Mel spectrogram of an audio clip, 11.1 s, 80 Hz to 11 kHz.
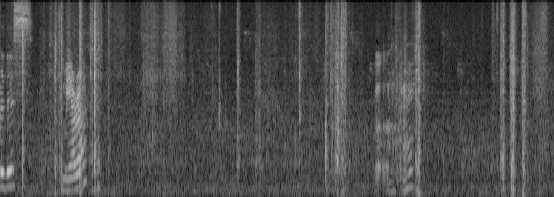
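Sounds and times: cardboard box rustling and scraping: 2.2 - 3.8, 10.1 - 11.0.

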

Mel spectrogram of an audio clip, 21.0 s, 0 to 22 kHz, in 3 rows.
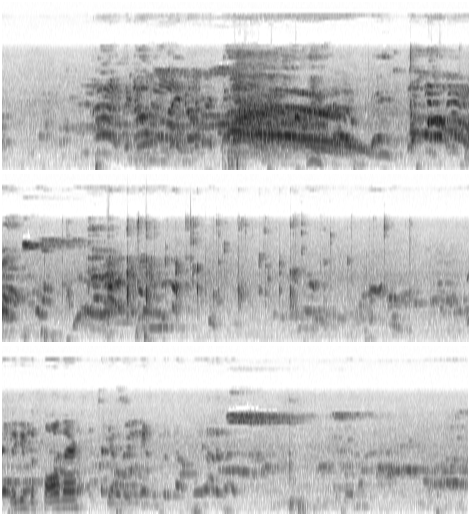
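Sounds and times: crowd shouting: 1.4 - 9.7
people clapping: 4.6 - 6.6, 7.6 - 13.3.

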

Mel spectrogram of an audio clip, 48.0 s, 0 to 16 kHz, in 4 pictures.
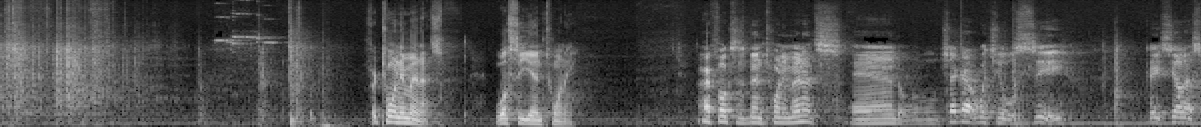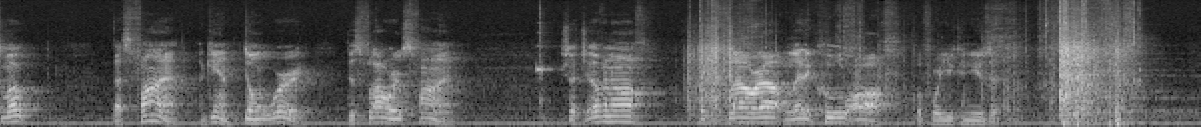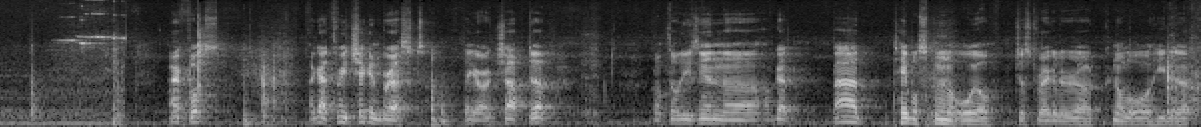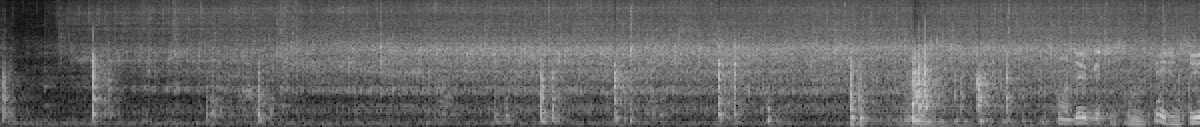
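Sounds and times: low steady hum: 3.5 - 26.4.

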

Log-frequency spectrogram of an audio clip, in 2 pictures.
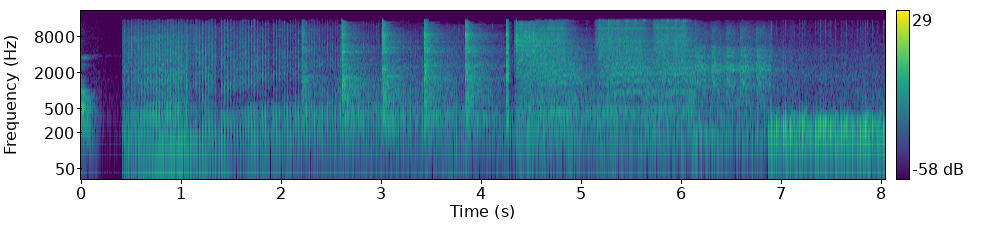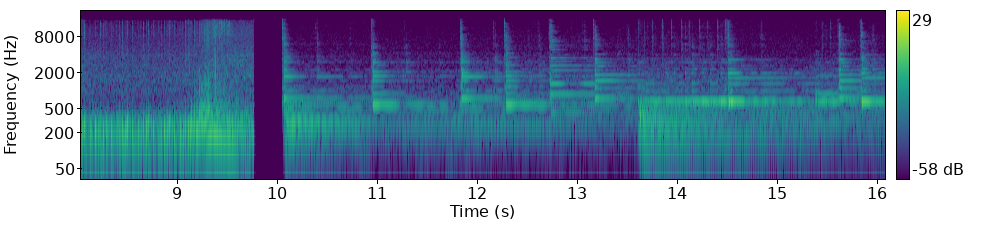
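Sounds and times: motorcycle engine running: 0.4 - 9.8
sharp knocks: 2.0 - 4.4.

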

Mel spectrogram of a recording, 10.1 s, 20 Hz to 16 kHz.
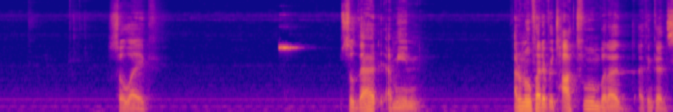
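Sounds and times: high-pitched electronic beep: 4.2 - 4.6.

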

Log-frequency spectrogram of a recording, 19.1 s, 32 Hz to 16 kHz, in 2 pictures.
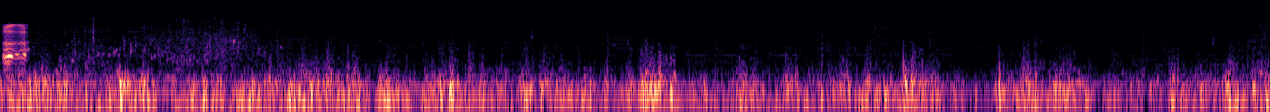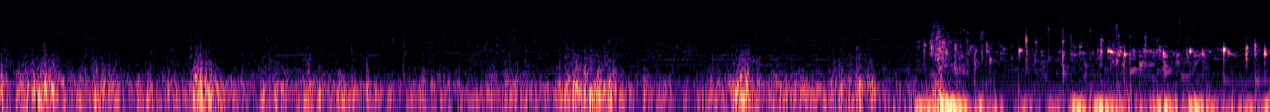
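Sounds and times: choppy sea water: 0.0 - 19.0
wind buffeting microphone: 0.0 - 19.0
faint background music: 1.1 - 19.0.

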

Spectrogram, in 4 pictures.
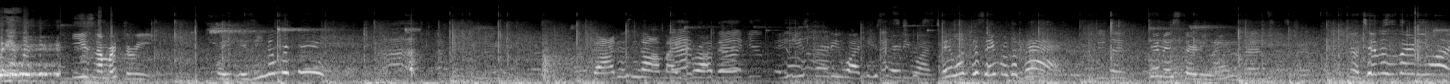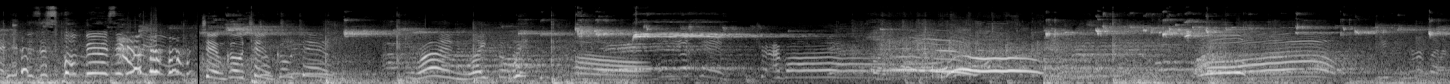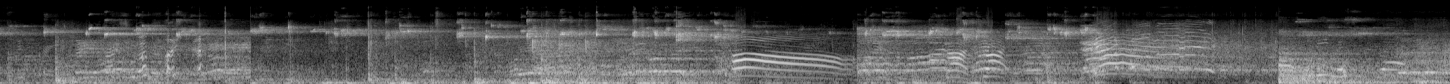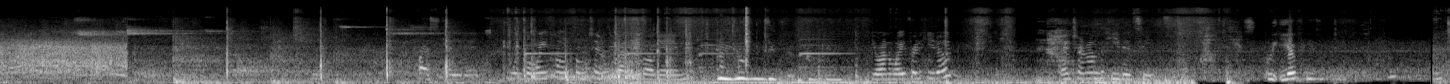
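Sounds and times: sneakers squeaking: 0.0 - 23.8, 24.6 - 40.2, 41.8 - 43.5, 44.2 - 54.8
voices echoing in hall: 0.0 - 52.9
basketball bouncing on court: 0.8 - 20.4, 31.9 - 35.1, 45.2 - 49.5.

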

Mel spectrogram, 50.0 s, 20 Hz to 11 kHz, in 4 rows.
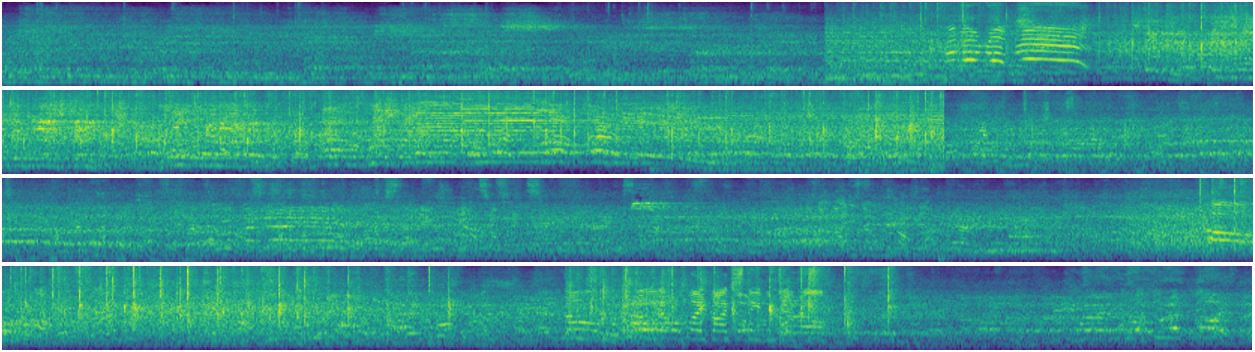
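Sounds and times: crowd noise: 0.0 - 50.0
crowd cheering and clapping: 8.2 - 27.1, 36.4 - 47.9.

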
